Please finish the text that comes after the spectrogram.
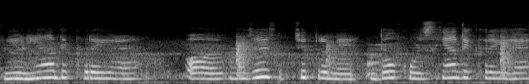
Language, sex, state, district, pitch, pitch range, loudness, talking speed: Hindi, female, Bihar, West Champaran, 285 Hz, 265-310 Hz, -14 LUFS, 160 wpm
